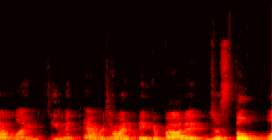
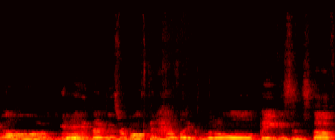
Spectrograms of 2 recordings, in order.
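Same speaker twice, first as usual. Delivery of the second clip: happy, excited, thrilled burst of gushing delight; 4 semitones higher, 8 dB quieter than usual. Retelling being happy about playing a game: imitating excited delight. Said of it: "I was so happy and excited".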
